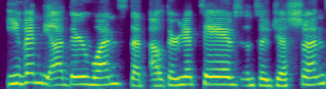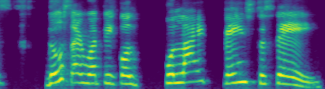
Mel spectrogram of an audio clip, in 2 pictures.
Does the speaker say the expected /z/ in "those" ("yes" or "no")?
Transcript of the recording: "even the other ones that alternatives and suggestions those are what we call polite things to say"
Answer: no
